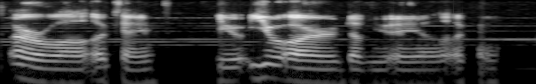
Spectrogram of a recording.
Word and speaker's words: Urwal: That's how it's pronounced. Oh yes, Theo. It's Urwal, okay.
